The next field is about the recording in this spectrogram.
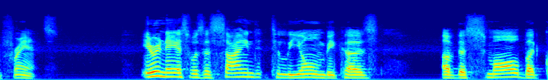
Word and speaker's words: Lyon: It's not pronounced lions. It's Lyon.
